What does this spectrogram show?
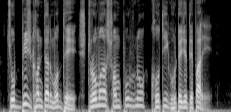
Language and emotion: Bengali, neutral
